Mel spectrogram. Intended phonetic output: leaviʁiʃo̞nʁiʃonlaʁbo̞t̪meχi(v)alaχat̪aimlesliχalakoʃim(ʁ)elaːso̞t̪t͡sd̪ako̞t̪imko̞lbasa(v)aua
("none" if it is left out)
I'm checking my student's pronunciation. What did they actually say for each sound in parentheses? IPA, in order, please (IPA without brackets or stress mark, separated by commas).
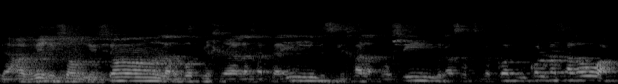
ʁ, v, ʁ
